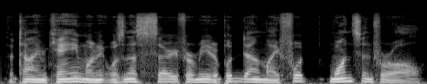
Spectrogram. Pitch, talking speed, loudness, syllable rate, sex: 110 Hz, 255 wpm, -16 LUFS, 5.4 syllables/s, male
